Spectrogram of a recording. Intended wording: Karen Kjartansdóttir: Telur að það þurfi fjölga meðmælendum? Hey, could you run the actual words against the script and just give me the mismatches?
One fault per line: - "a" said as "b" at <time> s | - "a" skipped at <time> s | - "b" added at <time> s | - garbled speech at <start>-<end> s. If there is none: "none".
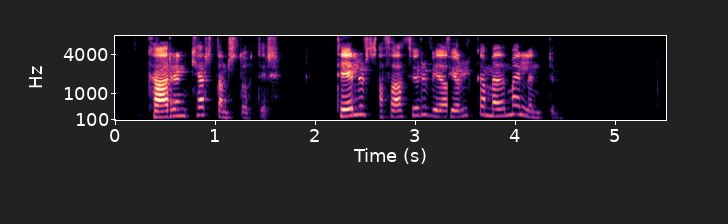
none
